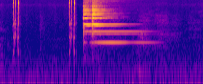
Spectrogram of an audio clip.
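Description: Subscribe-button animation sound effect: a pair of mouse clicks, another pair about a second later, then a single bell ding that rings and fades out over about a second and a half.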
